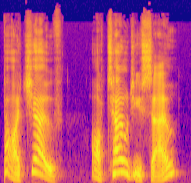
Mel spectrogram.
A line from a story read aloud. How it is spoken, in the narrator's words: cried Pycroft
